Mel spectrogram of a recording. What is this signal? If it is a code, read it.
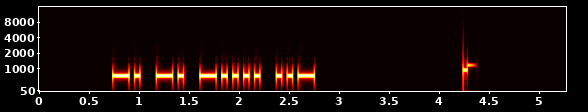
Morse code, heard as a keyed tone, about 22 wpm, 700 Hz. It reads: NN6U
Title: USA Call Signs - 4 Characters - 3x Character Spacing - 22wpm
